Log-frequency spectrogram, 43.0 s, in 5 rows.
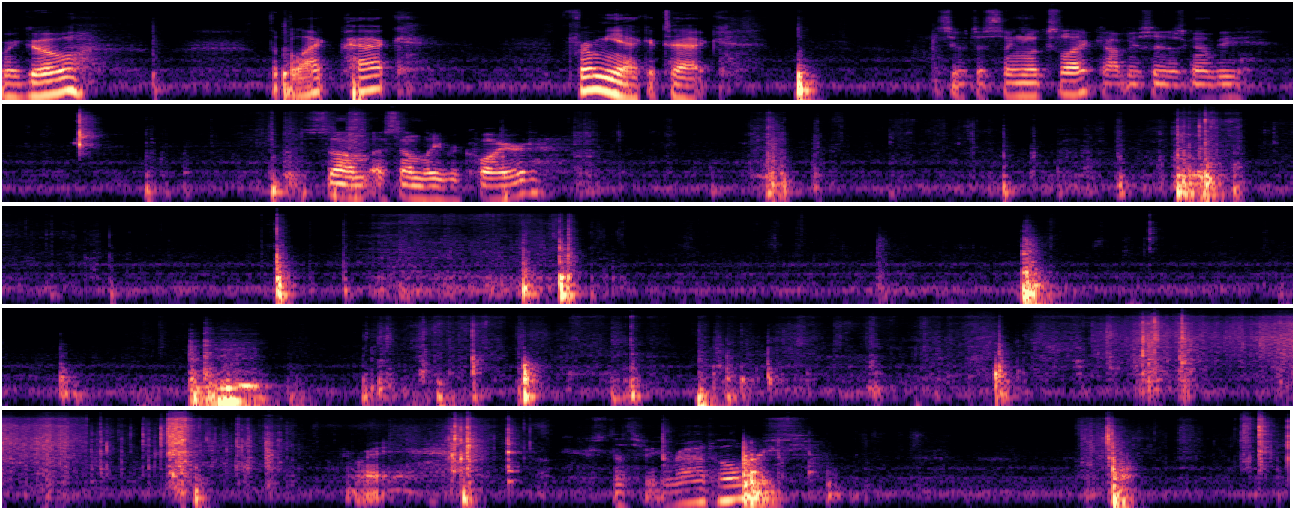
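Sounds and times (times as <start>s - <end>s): cardboard scraping and rustling: 19.6s - 21.3s, 28.3s - 36.5s, 41.6s - 42.8s.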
